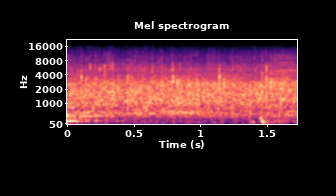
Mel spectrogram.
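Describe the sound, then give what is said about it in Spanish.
A crowd claps together in a steady, dense burst of applause for Christ. The sound is fairly loud and sustained throughout, with no pause in the clapping and no clear voices. “Dale un aplauso a Cristo, hermano.”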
